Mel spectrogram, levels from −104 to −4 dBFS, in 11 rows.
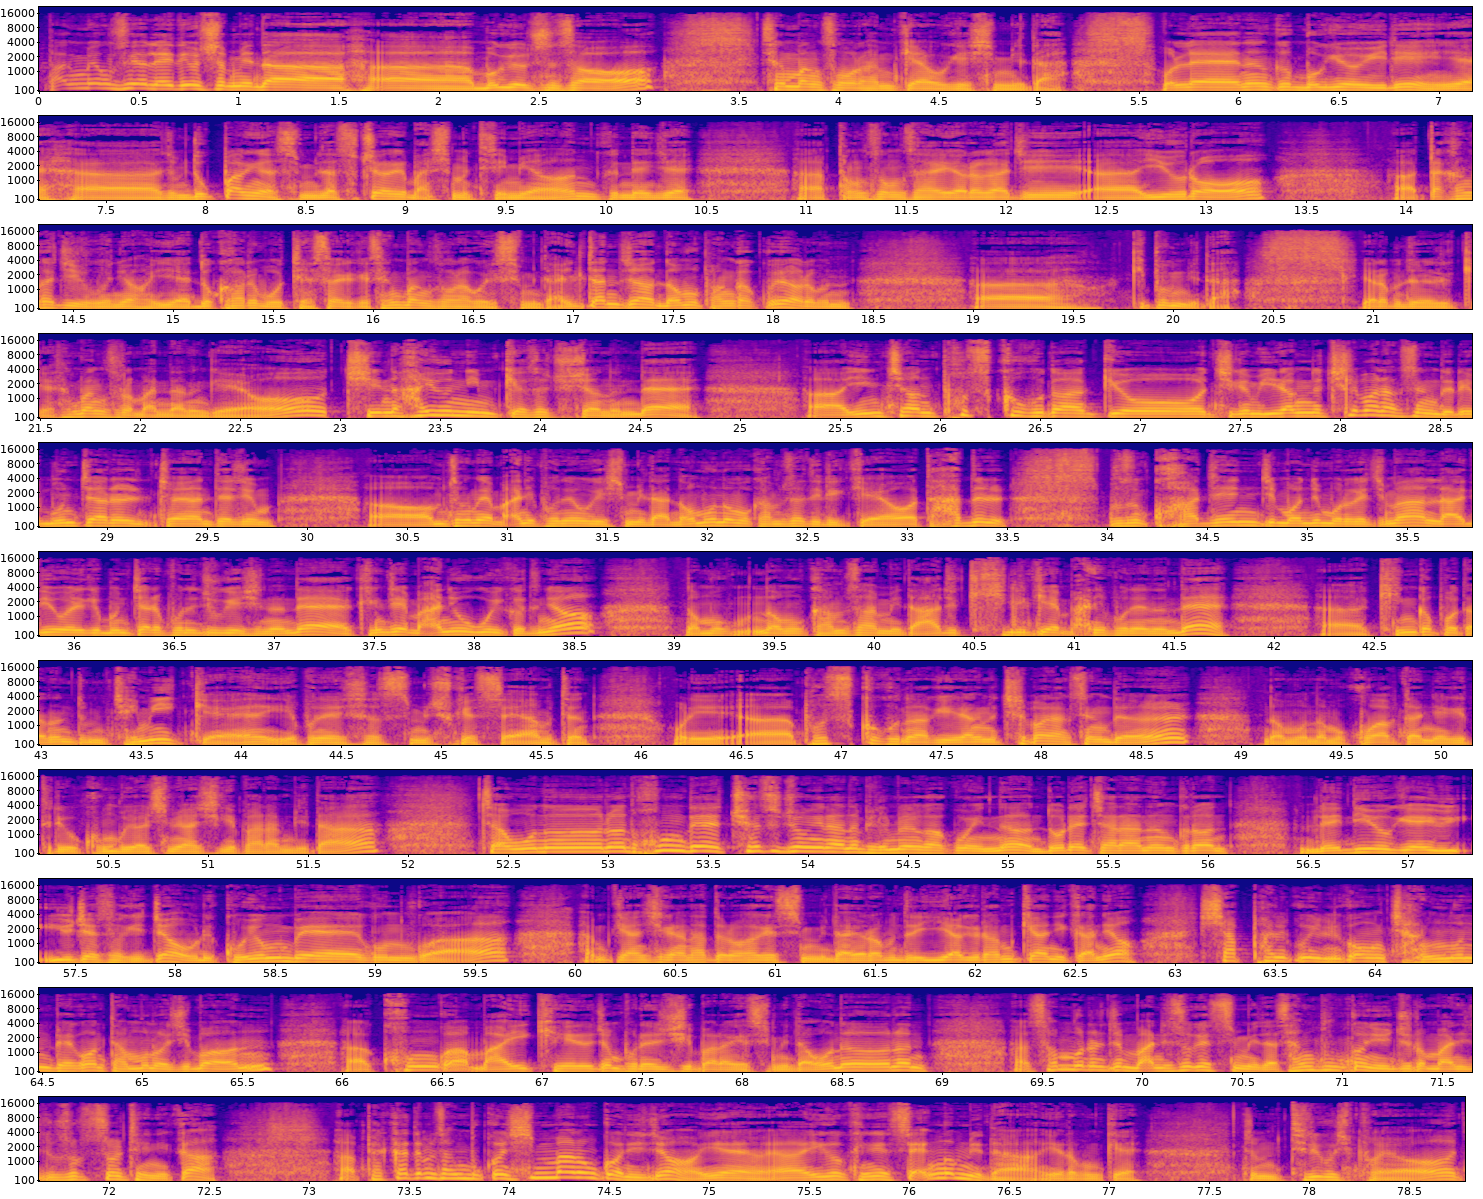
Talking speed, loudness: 370 characters per minute, -20 LUFS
